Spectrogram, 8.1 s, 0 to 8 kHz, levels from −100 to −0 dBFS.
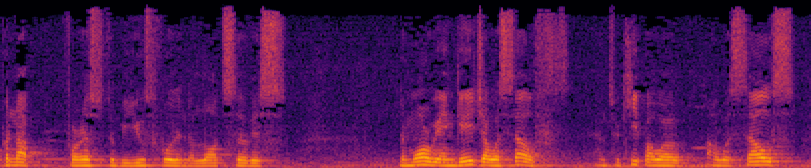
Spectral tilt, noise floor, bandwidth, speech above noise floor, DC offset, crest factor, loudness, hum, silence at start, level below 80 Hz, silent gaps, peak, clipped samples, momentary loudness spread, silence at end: -7 dB/octave; -49 dBFS; 8 kHz; 23 dB; under 0.1%; 18 dB; -27 LUFS; none; 0 s; -56 dBFS; none; -10 dBFS; under 0.1%; 14 LU; 0 s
